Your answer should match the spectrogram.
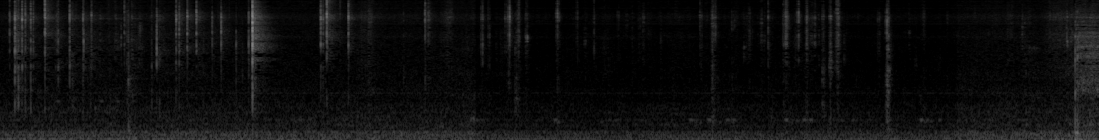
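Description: Scattered small clicks and taps of hard plastic being handled as a receiver module is worked out of its clear plastic case. The loudest click comes about two and a half seconds in, and the clicks thin out in the second half.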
